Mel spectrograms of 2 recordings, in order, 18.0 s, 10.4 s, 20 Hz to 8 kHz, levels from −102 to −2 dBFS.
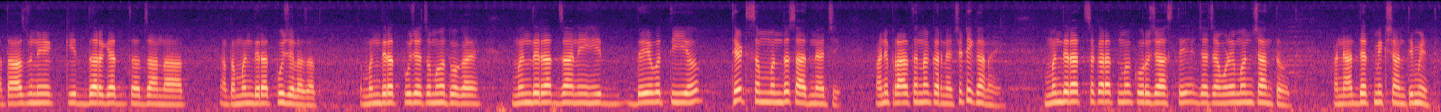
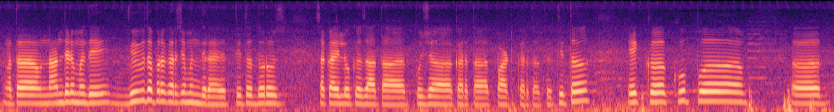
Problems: constant background noise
